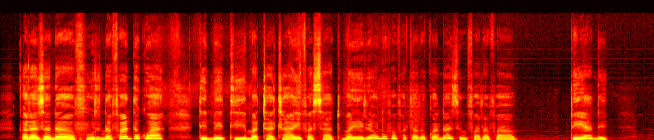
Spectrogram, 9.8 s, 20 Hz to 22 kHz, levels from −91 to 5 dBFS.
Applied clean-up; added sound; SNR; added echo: none; none; none; none.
